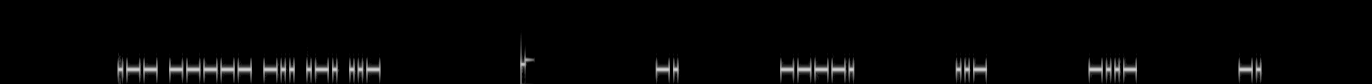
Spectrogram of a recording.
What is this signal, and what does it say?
Morse code, heard as a keyed tone, about 28 wpm, spaced as for 12 wpm, 700 Hz. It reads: W0DRU N9UXN
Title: USA Call Signs - 8x Character Spacing - 28wpm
